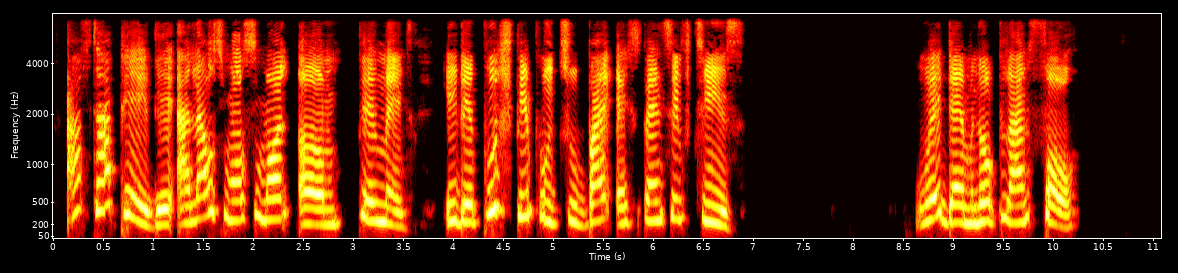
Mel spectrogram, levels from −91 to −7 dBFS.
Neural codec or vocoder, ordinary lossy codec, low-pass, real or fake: codec, 16 kHz in and 24 kHz out, 1.1 kbps, FireRedTTS-2 codec; none; 7.2 kHz; fake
